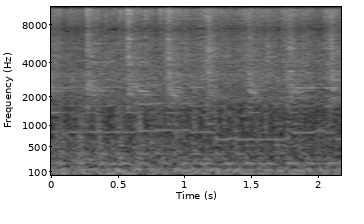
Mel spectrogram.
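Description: Gendang beleq ensemble playing: large Sasak barrel drums beaten in a dense, continuous low rhythm, with clashing cymbals and a few held melody notes above them.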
